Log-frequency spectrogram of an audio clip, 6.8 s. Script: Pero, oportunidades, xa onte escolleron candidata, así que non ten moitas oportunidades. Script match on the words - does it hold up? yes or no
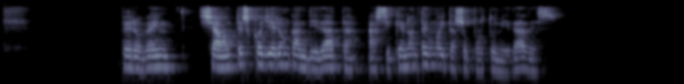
no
